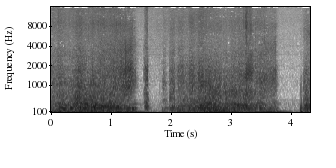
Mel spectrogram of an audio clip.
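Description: Fingertips and nails of both hands scratch, rub and squeeze a dark grey soft foam windscreen over a condenser microphone. The result is a dense, muffled, low rumbling crackle that drops away briefly twice, near 1.7 and 4 seconds, before the friction noise abruptly resumes.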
